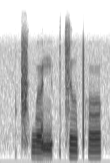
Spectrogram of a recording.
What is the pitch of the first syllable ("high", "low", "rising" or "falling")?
low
